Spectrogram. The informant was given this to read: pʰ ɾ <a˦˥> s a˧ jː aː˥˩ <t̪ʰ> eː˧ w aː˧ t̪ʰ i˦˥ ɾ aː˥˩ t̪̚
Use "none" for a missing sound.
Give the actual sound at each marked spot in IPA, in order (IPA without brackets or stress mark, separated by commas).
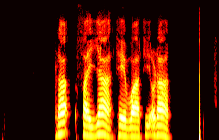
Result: a˦˥, t̪ʰ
